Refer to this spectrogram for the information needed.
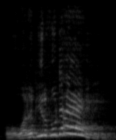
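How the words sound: The pitch moves from low to high.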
